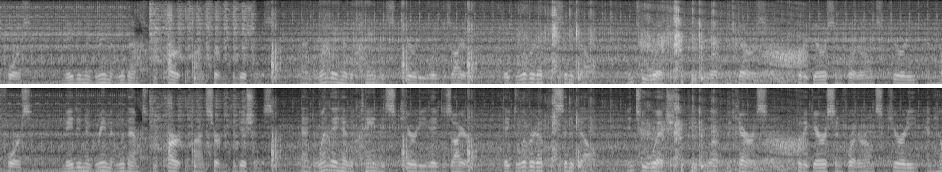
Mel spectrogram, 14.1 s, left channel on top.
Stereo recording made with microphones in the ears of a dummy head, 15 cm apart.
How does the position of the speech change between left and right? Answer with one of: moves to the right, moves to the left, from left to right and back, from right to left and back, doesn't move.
doesn't move.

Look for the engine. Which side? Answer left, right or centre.
left.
